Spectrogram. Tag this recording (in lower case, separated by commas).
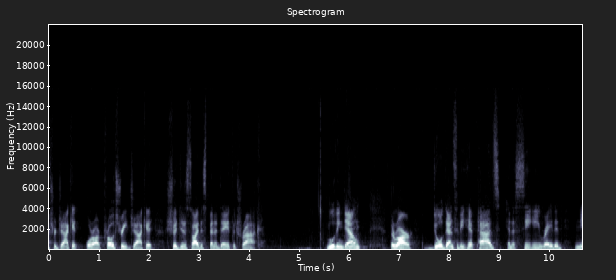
speech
